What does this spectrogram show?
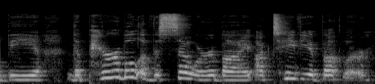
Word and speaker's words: Sower: The Parable of the Sower by Octavia Butler, which I believe I've been pronouncing as sour, not thinking about to sow and sower.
